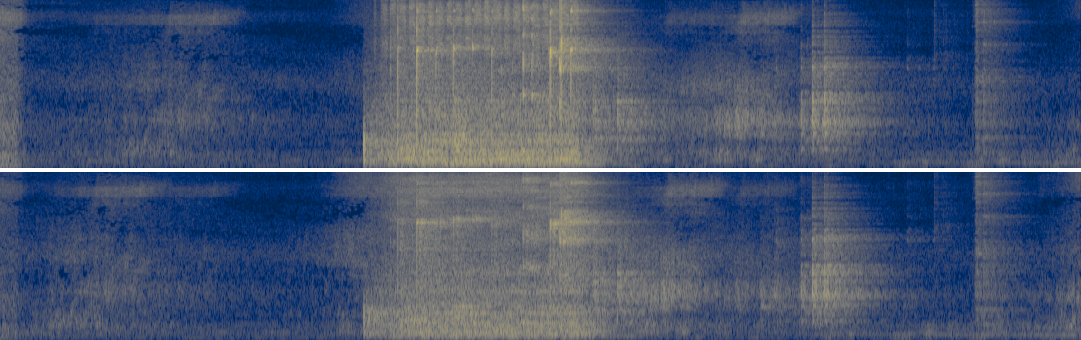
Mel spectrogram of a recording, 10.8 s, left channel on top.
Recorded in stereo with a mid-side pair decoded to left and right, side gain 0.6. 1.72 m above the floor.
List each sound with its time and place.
3.6 s writing: 50° left, 1.5 m
5.9 s a running tap: 10° left, 4 m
